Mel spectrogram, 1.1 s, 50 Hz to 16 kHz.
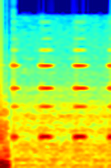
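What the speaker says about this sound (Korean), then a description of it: "주차할 때 주차 센서 있죠, 후방 센서, 측면 센서, 이 소리도 동일합니다." Parking sensor chime in a 2021 Hyundai Grandeur Le Blanc 3.3 gasoline: three short, clean electronic beeps at a steady pace, heard close inside the cabin after a brief thump.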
